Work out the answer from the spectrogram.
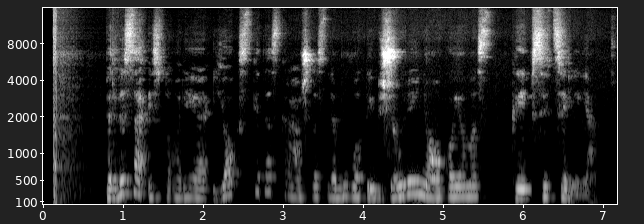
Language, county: Lithuanian, Vilnius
